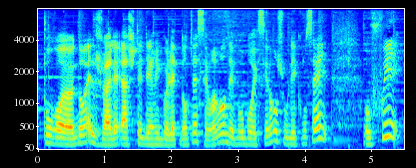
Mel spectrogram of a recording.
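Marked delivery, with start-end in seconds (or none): none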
